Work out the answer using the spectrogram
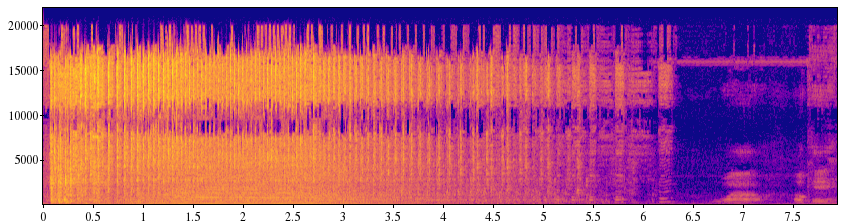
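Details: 2011 Craftsman lawnmower, model 247.371240, pulled after a carburetor cleaning and a new spark plug, with little fuel in the tank: it catches, runs about two seconds, then winds down and stops; fires but won't keep running.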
